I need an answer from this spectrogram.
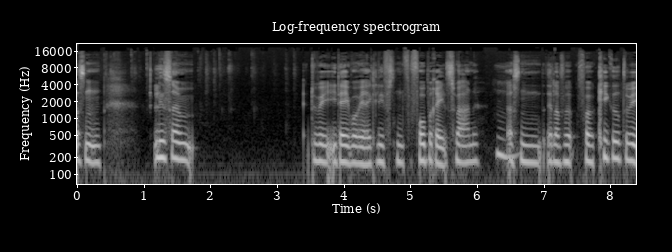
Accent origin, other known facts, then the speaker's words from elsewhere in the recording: Roskilde, Zealand, Denmark; I Roskilde. Jeg blev født i Roskilde. Og det der, jeg sådan bor og vokser op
